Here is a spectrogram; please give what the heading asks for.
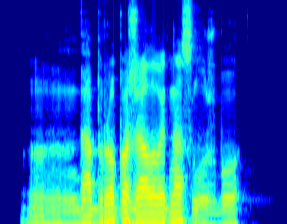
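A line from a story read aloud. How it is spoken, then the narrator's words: Gloomy, resigned. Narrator (Russian): мрачно ответил Нортон, понимая, что серьезно влип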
